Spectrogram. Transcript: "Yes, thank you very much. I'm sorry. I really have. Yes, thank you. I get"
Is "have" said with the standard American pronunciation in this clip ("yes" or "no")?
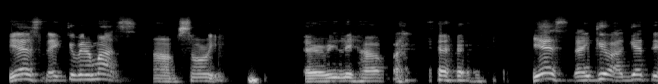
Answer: no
